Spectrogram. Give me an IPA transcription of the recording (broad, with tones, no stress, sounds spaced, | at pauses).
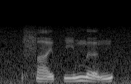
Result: f a̰˨˩ ɪ̯ p i˧˥ n̪ ə̰˨˩˦ n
